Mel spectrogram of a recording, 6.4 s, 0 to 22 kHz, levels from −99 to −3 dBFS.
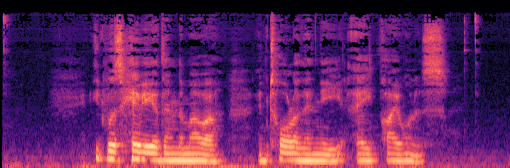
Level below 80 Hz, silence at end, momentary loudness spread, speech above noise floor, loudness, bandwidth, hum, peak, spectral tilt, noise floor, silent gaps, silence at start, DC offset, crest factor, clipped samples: -44 dBFS; 0.4 s; 21 LU; 29 dB; -18 LUFS; 16.5 kHz; none; -2 dBFS; -5.5 dB/octave; -46 dBFS; none; 0.05 s; under 0.1%; 18 dB; under 0.1%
